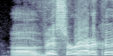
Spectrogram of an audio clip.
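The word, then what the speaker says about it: Vicissitude: tribute but you know we've heard it pronounced other ways Visser Attica is the way Matthew Dawkins pronounces it so I'm gonna call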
